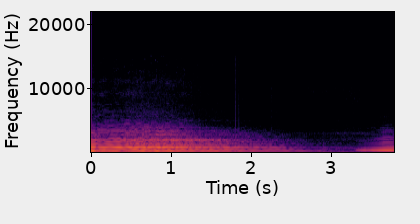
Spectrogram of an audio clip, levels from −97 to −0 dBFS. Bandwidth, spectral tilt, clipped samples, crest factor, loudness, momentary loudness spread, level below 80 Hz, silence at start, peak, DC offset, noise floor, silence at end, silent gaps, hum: 9.6 kHz; -5.5 dB/octave; under 0.1%; 16 dB; -40 LUFS; 21 LU; -76 dBFS; 0 s; -26 dBFS; under 0.1%; -68 dBFS; 0 s; none; none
